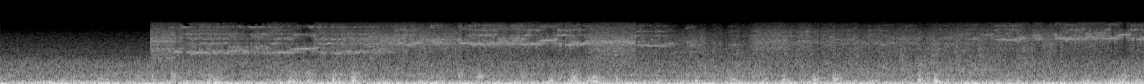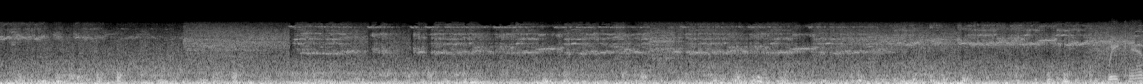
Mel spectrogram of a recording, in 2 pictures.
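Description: A train rumbles loudly and continuously on rails, with metallic wheel squeal rising and falling in bursts over a heavy low roar, steady and close throughout.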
